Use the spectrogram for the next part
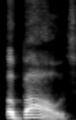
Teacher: the word about has its stress on the second syllable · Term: word stress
